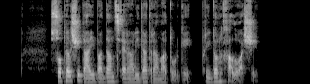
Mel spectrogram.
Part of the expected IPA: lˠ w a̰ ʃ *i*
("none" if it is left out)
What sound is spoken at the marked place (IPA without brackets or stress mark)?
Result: i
